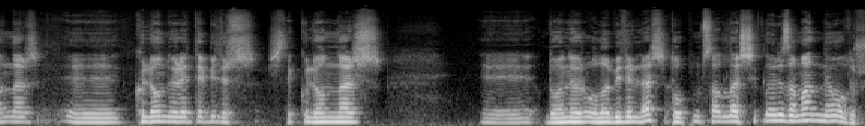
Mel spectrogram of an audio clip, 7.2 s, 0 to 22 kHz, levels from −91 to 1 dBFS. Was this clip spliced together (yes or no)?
yes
